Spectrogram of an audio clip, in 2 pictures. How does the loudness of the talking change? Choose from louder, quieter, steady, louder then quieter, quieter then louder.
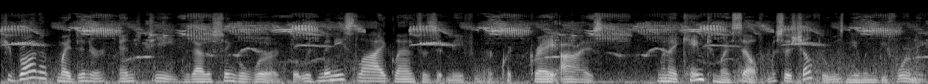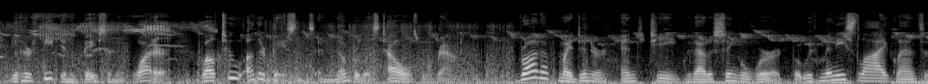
steady.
